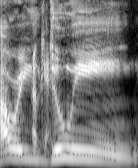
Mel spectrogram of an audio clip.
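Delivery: loud, very slow drawl, "doing" dragged out. Taking the first turn at a Joey impression: Joey impression. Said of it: "everyone does a Joey impression".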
